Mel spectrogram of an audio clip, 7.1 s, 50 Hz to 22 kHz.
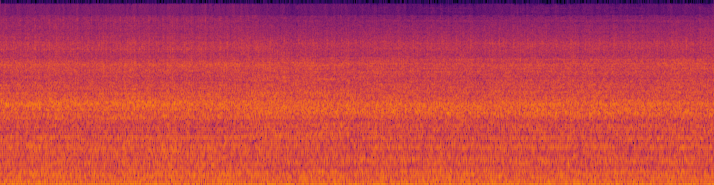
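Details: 1996 Chevy Astro van V6, warm, idling after replacement of a leaking spider injector that had caused misfires and rich running: a steady, even rhythm with no skipping, stumbling or surging. Normal idle after repair.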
